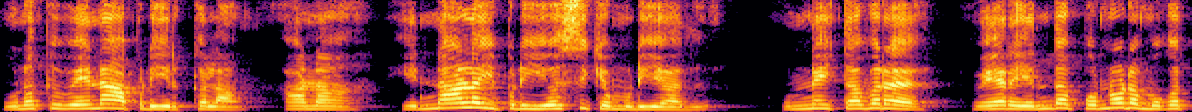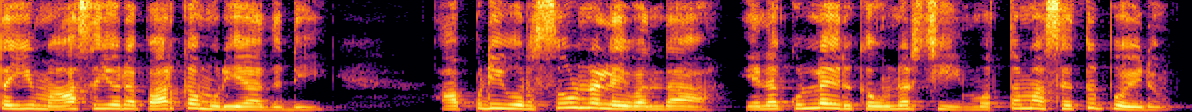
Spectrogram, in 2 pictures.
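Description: A woman's voice: fairly high pitch, normal speed, close to an everyday voice. A woman voicing a young man in love, who talks in a persuasive, lightly teasing way. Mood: earnest.

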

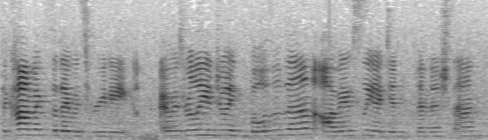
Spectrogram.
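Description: A woman's voice: high-pitched, fairly quick. A young adult American woman chatting casually and informally to her vlog viewers, recorded indoors at home. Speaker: vlogger. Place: small bedroom and home kitchen, indoors. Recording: steady fan noise behind home recording. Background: whirring room fan.

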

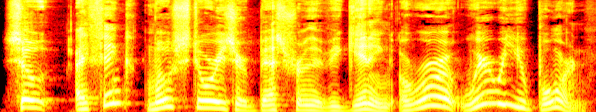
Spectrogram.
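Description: A man's voice: high-pitched, very animated, moderate pace, darkish tone, slightly rough. A man hosting an interview, asking curious questions. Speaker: podcast host.

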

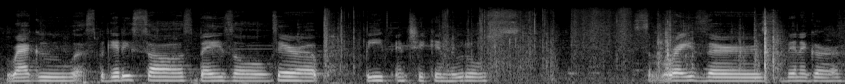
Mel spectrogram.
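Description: A woman's voice: deep voice, background noise. A young woman vlogging casually at home, chatting as she unpacks and lists her groceries. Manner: chatty, unhurried, listing items aloud. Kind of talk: casual vlog narration. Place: large bare-walled house indoors. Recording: echoey room, mic at a distance.

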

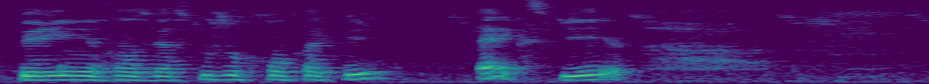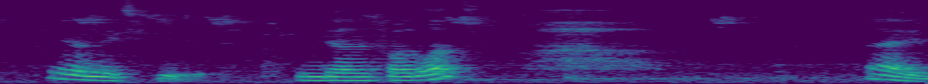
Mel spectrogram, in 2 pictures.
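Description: Man pilates instructor, very mellow dark voice, roomy echo, mic at a distance, breath cues. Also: medium pitch, slight background noise. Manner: calm coaching cues, breath counting. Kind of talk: guided workout instruction. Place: room at home.

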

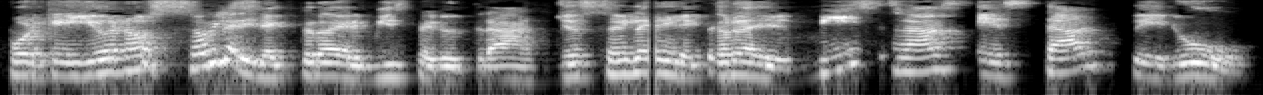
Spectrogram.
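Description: A woman's voice: sits low, expressive, measured pace, fairly bright tone. Woman, live-stream host, teasing, dramatic, laughs easily, video call sound. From Peru. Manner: giggly, teasing, dramatic exclamations. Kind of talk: casual live-stream interview.

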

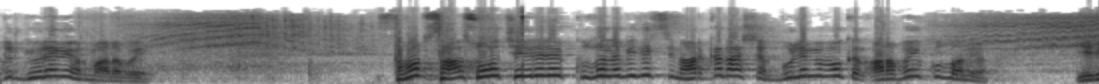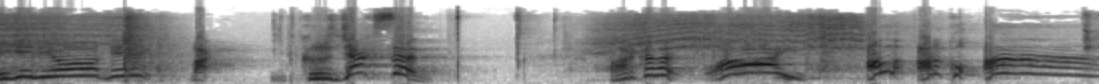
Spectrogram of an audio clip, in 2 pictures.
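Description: A man filming a casual family vlog at home, talking excitedly and exclaiming to his viewers. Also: very high-pitched, normal speed, long pauses, a little hiss or hum. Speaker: family vlogger. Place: home living room with a sofa. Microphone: handheld camera.

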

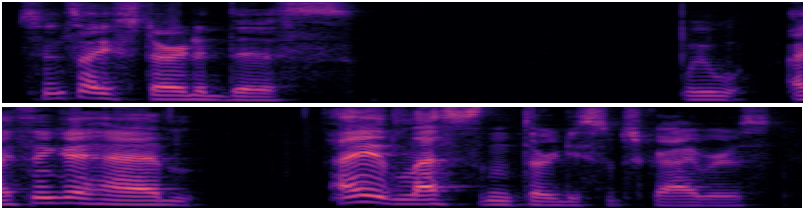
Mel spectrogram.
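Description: A man's voice: medium pitch, lively intonation, a little slow. A man talking casually to his camera late at night in a rambling way, full of fillers and self-deprecating asides. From Canada. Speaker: vlogger. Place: home at night. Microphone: camera mic.

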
